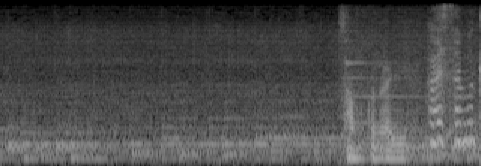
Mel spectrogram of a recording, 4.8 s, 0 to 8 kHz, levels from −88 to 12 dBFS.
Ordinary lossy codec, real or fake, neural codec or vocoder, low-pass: none; fake; vocoder, 24 kHz, 100 mel bands, Vocos; 7.2 kHz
